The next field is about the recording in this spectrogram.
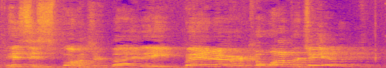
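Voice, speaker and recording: A man's voice: extremely high pitch, animated, slow pace, a bit bright, slight background noise. An American man hosting a live radio stage show in a joking, folksy way. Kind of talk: folksy live comedic emceeing. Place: live stage before an audience. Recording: echoey hall, distant mic, faint crowd.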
